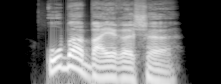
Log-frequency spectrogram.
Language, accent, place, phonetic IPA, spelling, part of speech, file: German, Germany, Berlin, [ˈoːbɐˌbaɪ̯ʁɪʃə], oberbayerische, adjective, De-oberbayerische.ogg
- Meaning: inflection of oberbayerisch: 1. strong/mixed nominative/accusative feminine singular 2. strong nominative/accusative plural 3. weak nominative all-gender singular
